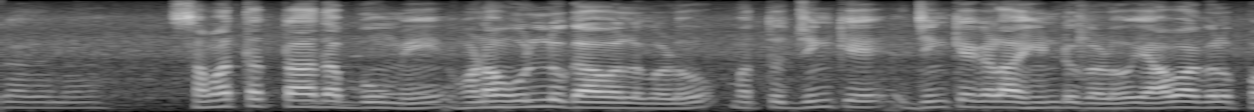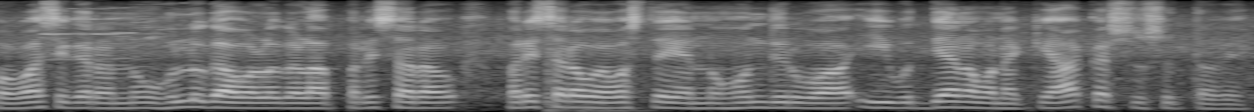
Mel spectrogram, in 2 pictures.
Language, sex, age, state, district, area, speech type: Kannada, male, 60+, Karnataka, Tumkur, rural, read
